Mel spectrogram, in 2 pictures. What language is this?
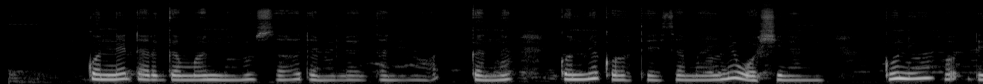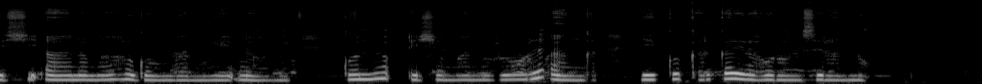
Sidamo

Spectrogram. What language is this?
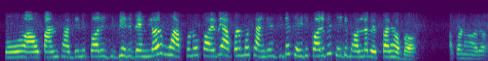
Odia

